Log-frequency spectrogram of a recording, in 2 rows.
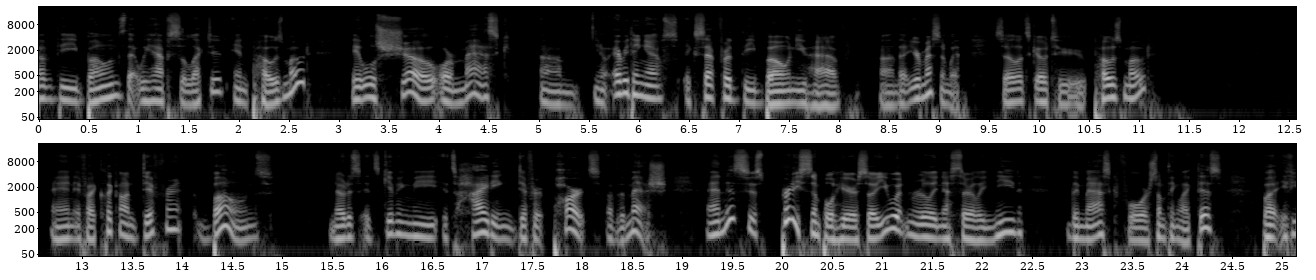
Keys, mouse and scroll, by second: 0.0 click, 9.8-12.8 drag, 13.2 click, 14.1 click, 14.9 click, 15.9-16.9 shift+middle drag, 16.9 click, 17.7 click, 18.3 click, 18.8-20.4 shift+middle drag, 20.4 click, 21.0-24.5 middle drag, 24.5 click.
